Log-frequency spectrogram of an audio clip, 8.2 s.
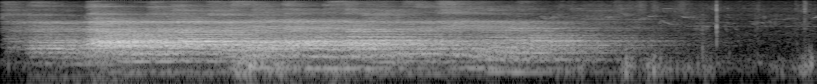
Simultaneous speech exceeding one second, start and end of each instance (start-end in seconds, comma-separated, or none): none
